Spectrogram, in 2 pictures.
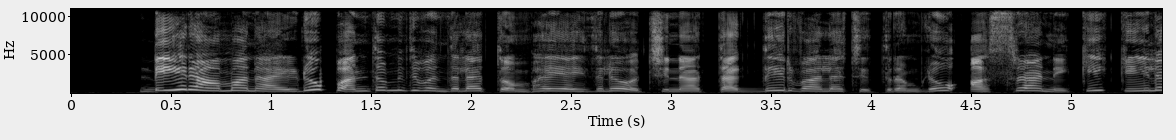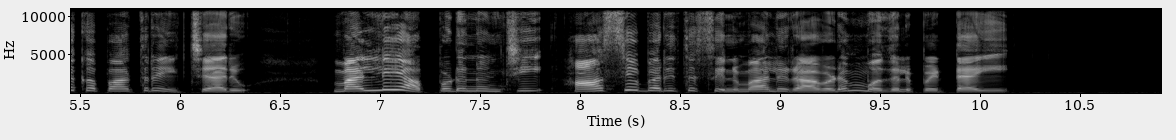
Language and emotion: Telugu, neutral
